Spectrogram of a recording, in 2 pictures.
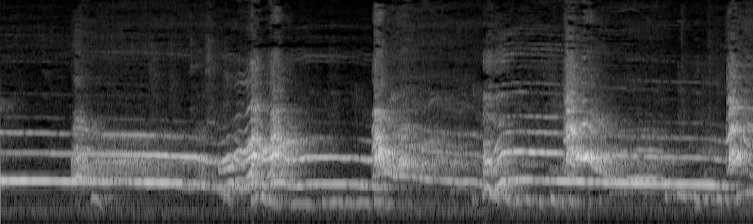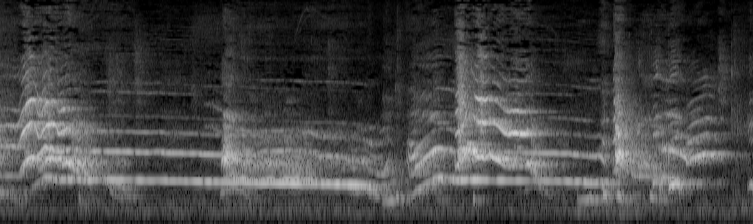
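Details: Pet poodle howling when prompted by its owners: a series of about six drawn-out howls, each holding a steady pitch before swooping into a warbling, yodel-like rise, repeated every two to three seconds.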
